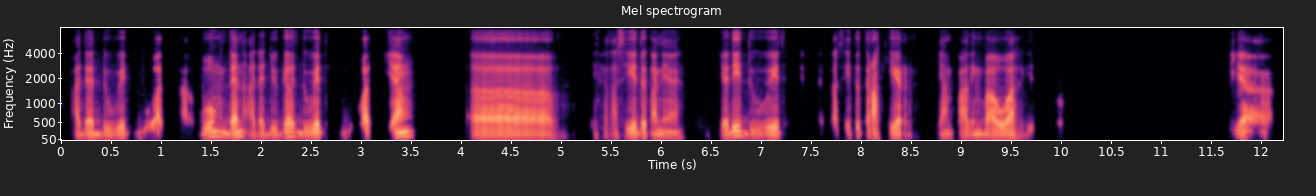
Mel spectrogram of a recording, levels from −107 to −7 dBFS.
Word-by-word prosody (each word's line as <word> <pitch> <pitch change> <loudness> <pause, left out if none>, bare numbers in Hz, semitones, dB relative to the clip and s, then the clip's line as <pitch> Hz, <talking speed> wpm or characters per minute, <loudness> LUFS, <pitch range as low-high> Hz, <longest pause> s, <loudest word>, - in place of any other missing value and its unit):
ada 90 - +1
duit 85 0 -3
buat - - -4 0.2
tabung, 120 +1 -1
dan 115 +3 +7
ada 85 0 -5
juga 85 +7 +1
duit 105 +5 +3 0.2
buat - - 0 0.2
yang, 115 +4 +6 0.6
eee, 90 0 +3 0.5
investasi 105 +1 -14
itu 115 - +5
kan 90 - -2
ya, 80 -1 -5 0.4
jadi 130 - +4
duit 90 0 -2 0.2
investasi - - -15
itu - - -5
terakhir, 105 -2 +1 0.4
yang 90 -1 -7
paling 90 0 -4
bawah, 90 +1 +4
gitu. 85 -2 -19 1.9
Iya. 85 -4 0
90 Hz, 125 wpm, -26 LUFS, 85-105 Hz, 1.9 s, dan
